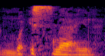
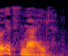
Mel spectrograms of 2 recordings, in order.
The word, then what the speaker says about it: إسماعيل: بس السين نخلي فرق بين السين والثاء. وإسماعيل إس فصفير كده. بعض ينطقها وإثماعيل، البعض ينطقها كده.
